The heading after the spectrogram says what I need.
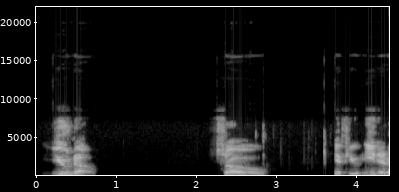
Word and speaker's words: U-NO: This is actually pronounced Uno.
